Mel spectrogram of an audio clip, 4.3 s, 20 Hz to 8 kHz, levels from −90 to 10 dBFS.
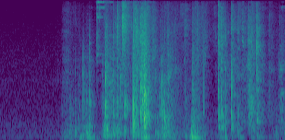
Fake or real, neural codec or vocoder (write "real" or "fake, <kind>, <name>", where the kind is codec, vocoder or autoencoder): fake, vocoder, BigVGAN v2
